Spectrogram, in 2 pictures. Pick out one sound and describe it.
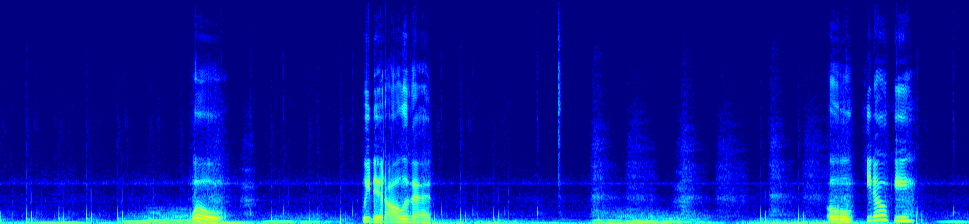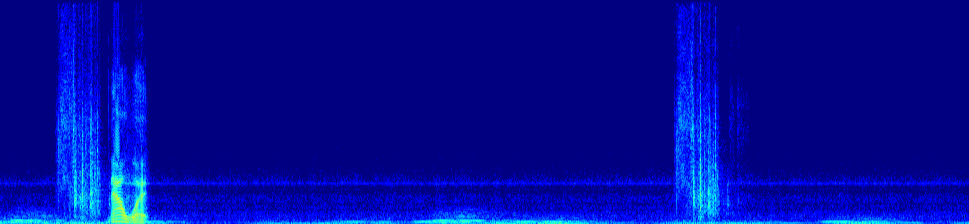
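A young woman talks and exclaims with animation into a close microphone.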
